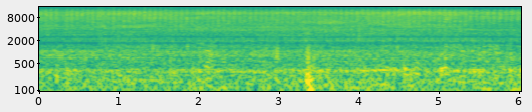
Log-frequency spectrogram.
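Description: UAZ off-road vehicle's engine running steadily as it drives over a rough track, heard from inside the cabin, with a single knock from a bump about three and a half seconds in.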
